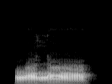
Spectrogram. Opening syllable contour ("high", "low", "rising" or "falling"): low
